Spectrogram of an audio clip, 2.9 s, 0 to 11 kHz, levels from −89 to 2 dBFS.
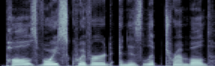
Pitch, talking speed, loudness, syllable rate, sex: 195 Hz, 145 wpm, -19 LUFS, 4.3 syllables/s, female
